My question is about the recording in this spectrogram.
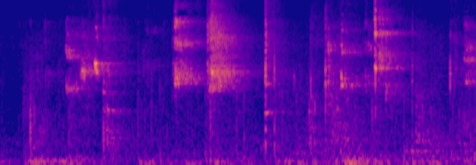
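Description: Badminton doubles rally: a quick run of sharp racket hits on the shuttlecock, several less than a second apart, with short squeaks of shoes on the court floor.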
